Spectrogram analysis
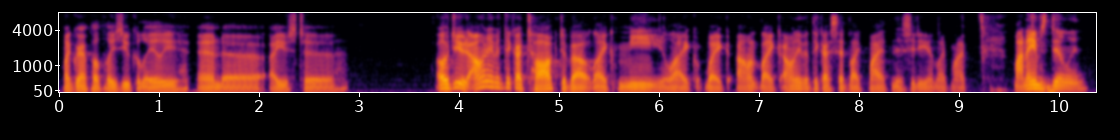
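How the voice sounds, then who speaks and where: A man's voice: on the low side, brisk, fairly bright tone, clear, resonant tone, no echo, studio quality. A young man in his twenties from Southern California co-hosting a podcast, rambling casually with slang and fillers. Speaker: podcast co-host. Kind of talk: casual chat.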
